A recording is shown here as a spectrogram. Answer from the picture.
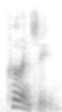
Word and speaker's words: currency: as if it's a 'k' and an 'r' together - "k'r", "k'r". And then you relax your tongue and mouth and energy to a schwa - "k'r-r'n" "r'n" "r'n". And then close it with an N - "k'r - r'n". And then again finish it up with "see". Currency.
